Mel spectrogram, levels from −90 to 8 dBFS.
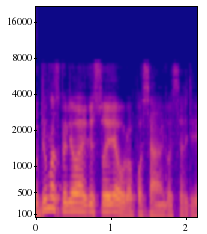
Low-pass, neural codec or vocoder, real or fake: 7.2 kHz; codec, 16 kHz, 1 kbps, FunCodec, trained on Chinese and English, 50 frames a second; fake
